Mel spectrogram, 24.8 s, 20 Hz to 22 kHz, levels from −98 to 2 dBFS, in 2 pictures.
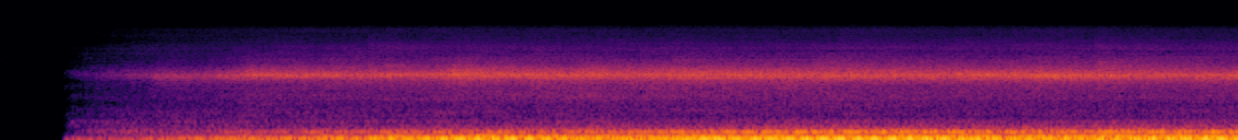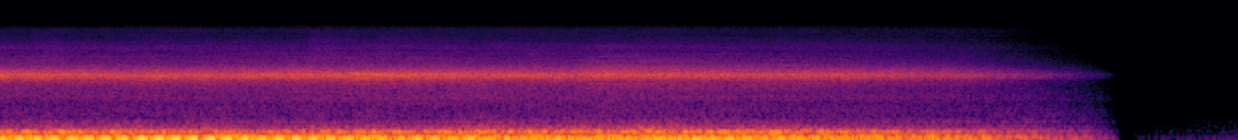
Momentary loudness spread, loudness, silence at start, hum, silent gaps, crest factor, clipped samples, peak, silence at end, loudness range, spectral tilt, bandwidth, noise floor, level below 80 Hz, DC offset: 15 LU; -23 LUFS; 1.45 s; none; none; 16 dB; under 0.1%; -4 dBFS; 1.95 s; 13 LU; -6.5 dB/octave; 4.8 kHz; -84 dBFS; -20 dBFS; under 0.1%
